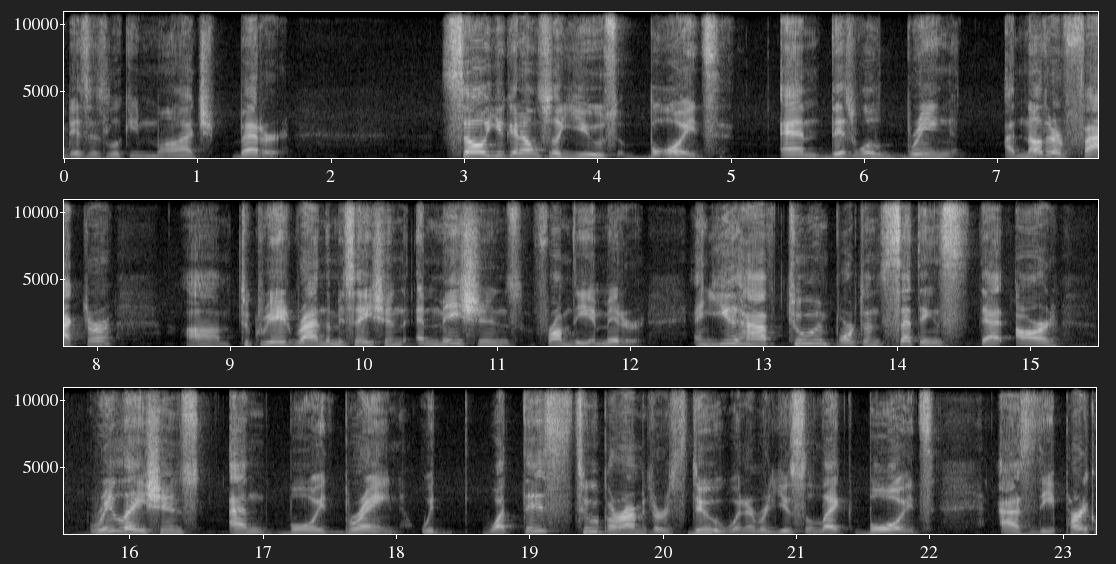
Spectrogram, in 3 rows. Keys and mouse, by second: 0.1-2.8 drag, 3.3 click, 4.5-6.0 drag, 6.2-7.5 drag, 8.0 click, 9.0 click, 11.0-12.0 middle drag, 12.0-13.5 drag.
